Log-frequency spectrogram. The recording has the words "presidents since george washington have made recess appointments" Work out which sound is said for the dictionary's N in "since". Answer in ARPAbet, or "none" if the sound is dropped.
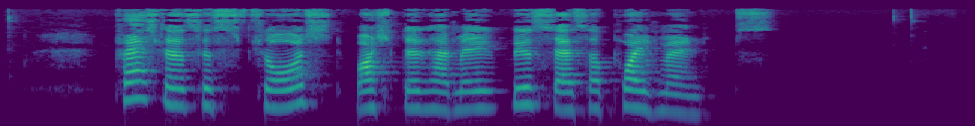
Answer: none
